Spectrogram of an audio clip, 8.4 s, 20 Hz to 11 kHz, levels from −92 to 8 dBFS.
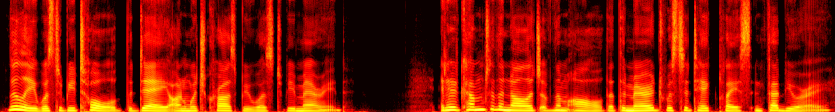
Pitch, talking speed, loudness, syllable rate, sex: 215 Hz, 230 wpm, -18 LUFS, 5.7 syllables/s, female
